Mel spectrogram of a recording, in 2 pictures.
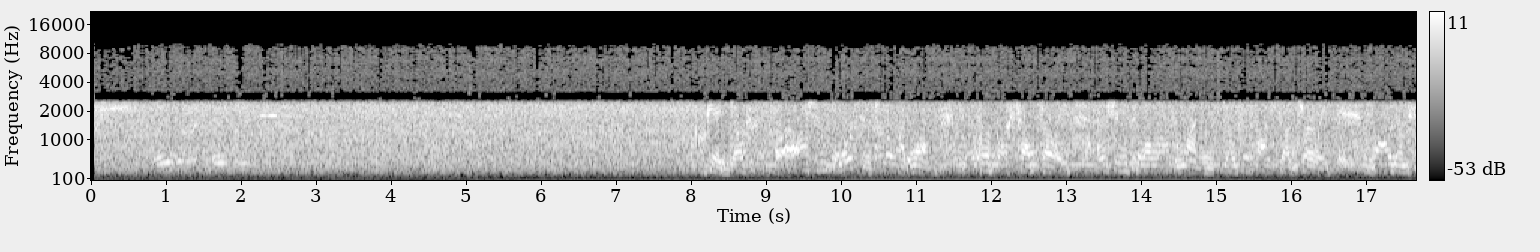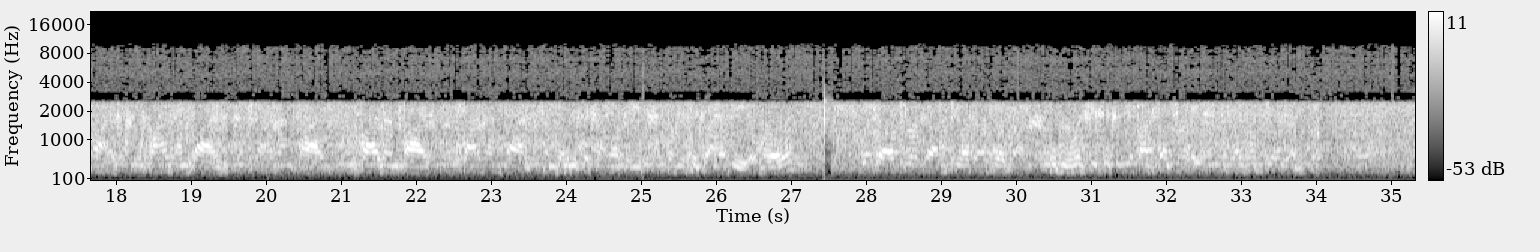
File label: ssb qso, EME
